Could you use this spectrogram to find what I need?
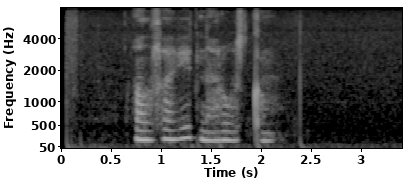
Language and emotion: Russian, neutral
